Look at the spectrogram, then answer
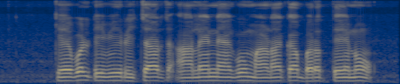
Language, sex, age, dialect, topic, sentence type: Kannada, male, 60-100, Dharwad Kannada, banking, statement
